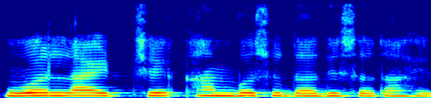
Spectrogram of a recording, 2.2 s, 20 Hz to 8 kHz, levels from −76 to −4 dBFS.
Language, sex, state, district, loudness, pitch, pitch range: Marathi, female, Maharashtra, Sindhudurg, -19 LUFS, 230 Hz, 220-235 Hz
